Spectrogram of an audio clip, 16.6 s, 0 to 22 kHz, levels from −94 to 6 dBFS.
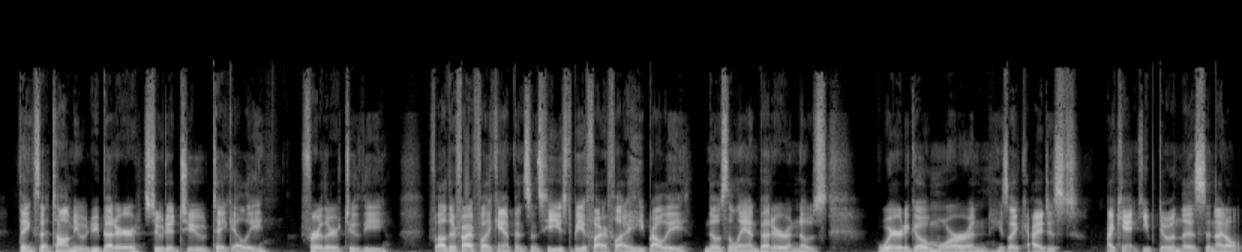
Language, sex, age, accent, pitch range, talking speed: English, male, 20-39, American, 85-95 Hz, 180 wpm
